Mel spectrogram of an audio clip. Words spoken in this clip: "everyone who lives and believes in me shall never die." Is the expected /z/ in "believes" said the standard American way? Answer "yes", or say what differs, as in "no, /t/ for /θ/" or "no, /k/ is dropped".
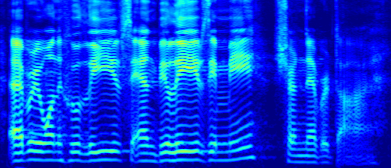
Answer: yes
